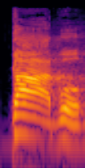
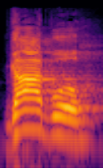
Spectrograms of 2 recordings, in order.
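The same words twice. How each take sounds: Both takes have the same delivery.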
